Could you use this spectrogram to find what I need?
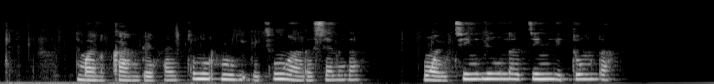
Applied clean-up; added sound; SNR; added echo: neural mask model DeepFilterNet 3.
